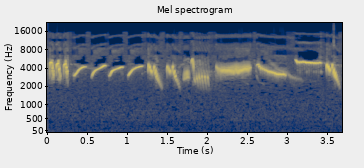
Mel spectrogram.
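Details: Lark song opening with a few quick chirps, then a series of four upward-slurred whistles, followed by buzzy jumbled notes, a long steady shrill tone and a falling whistle.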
